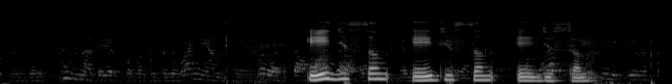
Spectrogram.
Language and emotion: Russian, neutral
